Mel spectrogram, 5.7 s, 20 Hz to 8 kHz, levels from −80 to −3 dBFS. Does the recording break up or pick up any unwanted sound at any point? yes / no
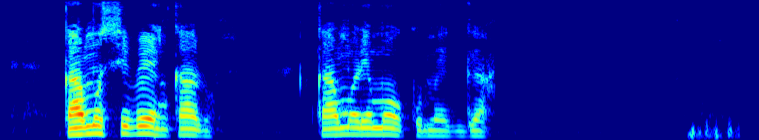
no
